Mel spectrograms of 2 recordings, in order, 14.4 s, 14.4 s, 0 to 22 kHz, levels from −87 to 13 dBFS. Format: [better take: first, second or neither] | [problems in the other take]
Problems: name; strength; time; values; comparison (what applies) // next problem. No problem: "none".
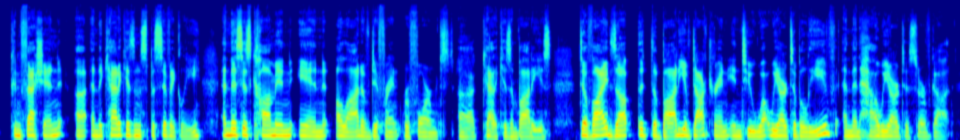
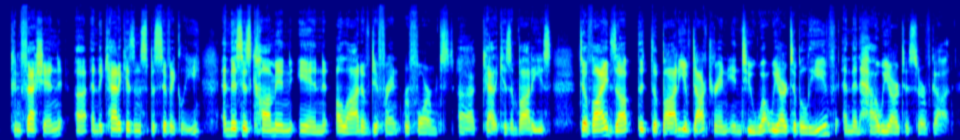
first | thin; somewhat; fading below 300 Hz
